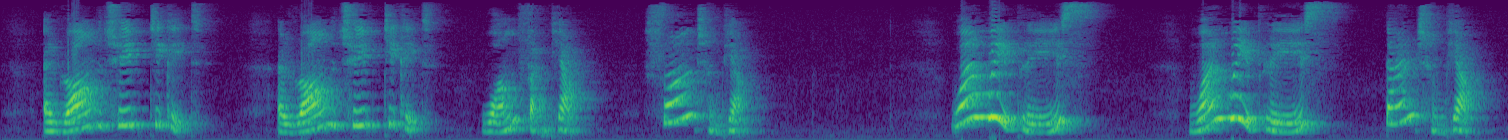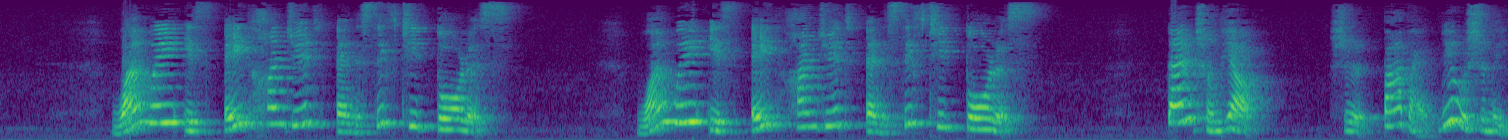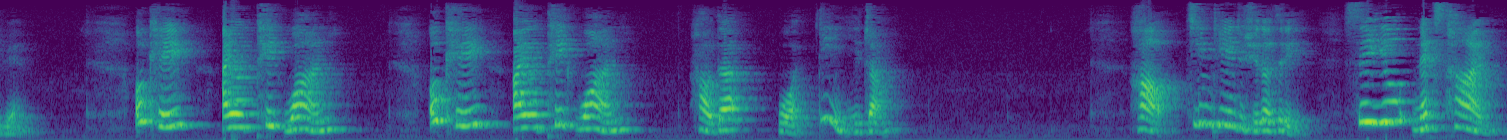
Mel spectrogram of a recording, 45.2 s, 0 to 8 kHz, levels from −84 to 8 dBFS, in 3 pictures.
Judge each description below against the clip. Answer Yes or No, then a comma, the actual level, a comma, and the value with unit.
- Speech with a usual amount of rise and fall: No, wide, 7.7 semitones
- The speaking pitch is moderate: No, very high, 320 Hz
